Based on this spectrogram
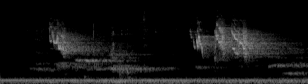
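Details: Happy budgie chirping: two loud harsh chirp bursts with softer tonal warbling threaded between, over a constant low hum.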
